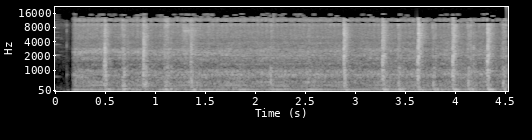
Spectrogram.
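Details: LG WP-1650ROT washing machine, long in use: spin tub hums steadily while sharp irregular knocks bang about three times a second during spin.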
